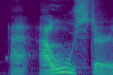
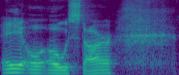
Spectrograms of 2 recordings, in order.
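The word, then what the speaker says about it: Asustor: Um I've got my own NAS which is like a company a Auster is what I how I pronounce it. A O star.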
